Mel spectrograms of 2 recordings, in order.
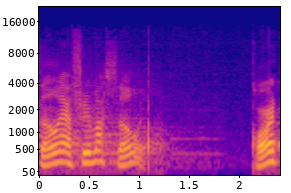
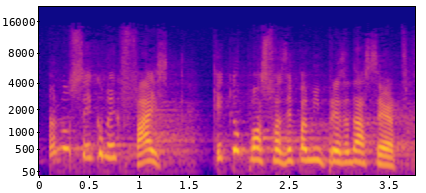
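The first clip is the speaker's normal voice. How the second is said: much higher, louder helpless whine; mock clueless asker; 8 semitones higher, 6 dB louder than usual. Mocking a business owner asking for help, high loud whine. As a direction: squeal it like a lost beginner. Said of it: "Se você perguntar assim".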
